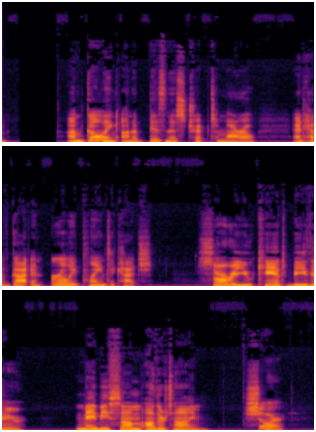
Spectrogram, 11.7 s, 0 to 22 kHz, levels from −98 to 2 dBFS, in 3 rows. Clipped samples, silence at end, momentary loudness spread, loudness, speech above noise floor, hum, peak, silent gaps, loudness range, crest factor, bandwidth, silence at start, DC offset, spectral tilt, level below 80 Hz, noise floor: under 0.1%; 0.4 s; 15 LU; -24 LUFS; 34 dB; none; -6 dBFS; 0.23-0.67 s; 4 LU; 20 dB; 14 kHz; 0 s; under 0.1%; -5 dB/octave; -56 dBFS; -58 dBFS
